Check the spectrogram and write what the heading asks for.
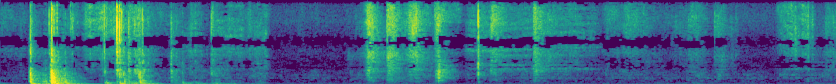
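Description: Handling noise as a compound bow and a metal mount are moved about on a wooden workbench: several heavy thumps and knocks in the first two seconds or so, then a few light clicks and rustles.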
